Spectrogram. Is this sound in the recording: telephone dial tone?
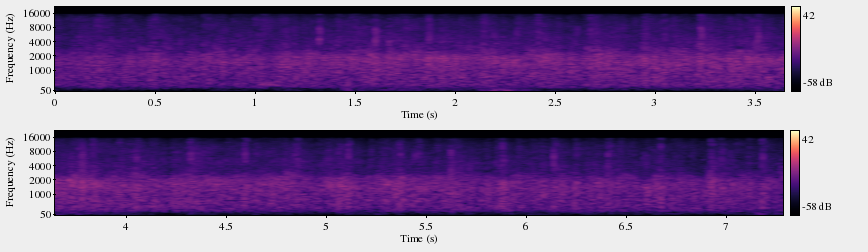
no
